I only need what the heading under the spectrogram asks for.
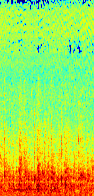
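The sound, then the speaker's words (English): A crowd at a church service claps together in a steady, dense patter of many hands, a continuous wash of sharp overlapping claps at moderate volume with no voices over it. “Give Jesus a clap of it.”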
